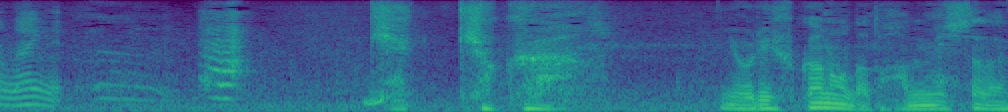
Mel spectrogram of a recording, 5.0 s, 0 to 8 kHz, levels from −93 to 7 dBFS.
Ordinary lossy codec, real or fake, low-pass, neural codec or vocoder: none; real; none; none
